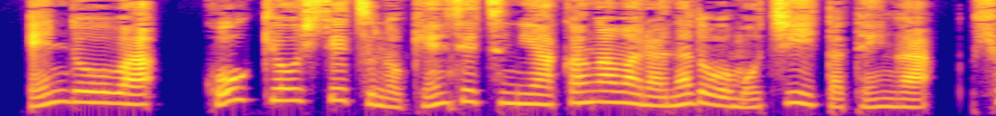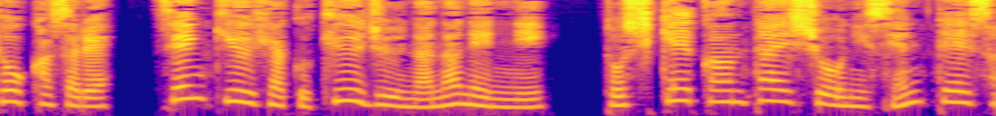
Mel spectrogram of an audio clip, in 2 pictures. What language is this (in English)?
Japanese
